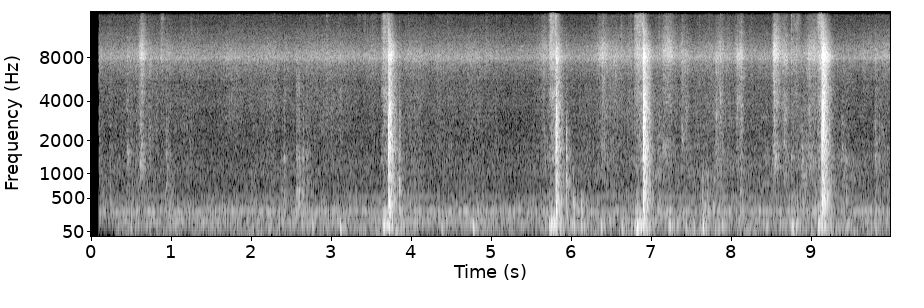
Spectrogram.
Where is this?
in a kitchen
